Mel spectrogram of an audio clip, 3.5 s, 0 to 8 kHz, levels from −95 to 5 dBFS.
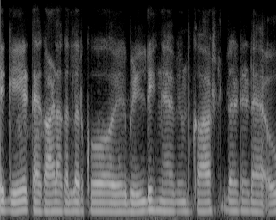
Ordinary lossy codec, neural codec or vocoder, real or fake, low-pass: Opus, 16 kbps; none; real; 7.2 kHz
